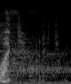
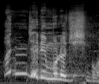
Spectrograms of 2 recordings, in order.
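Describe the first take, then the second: First: Whispered, much softer echo of the line; whispered repeat. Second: Said in the usual way. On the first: Shown as a demonstration. Pastor whispers the teacher's collapse to the congregation. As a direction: breathe it out as a whisper.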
